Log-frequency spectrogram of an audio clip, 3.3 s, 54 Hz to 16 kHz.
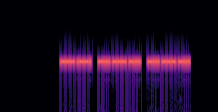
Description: Morse code, heard as a keyed tone, about 69 wpm, 700 Hz. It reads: OP BOB BOB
